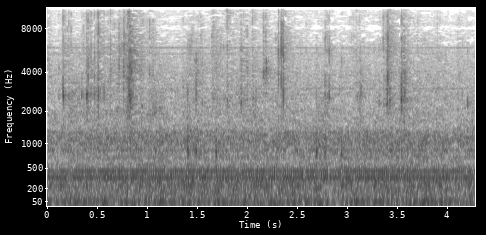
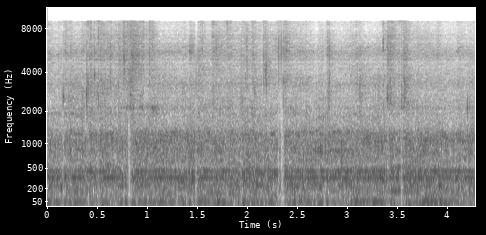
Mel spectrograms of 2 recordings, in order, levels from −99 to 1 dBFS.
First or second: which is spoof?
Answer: second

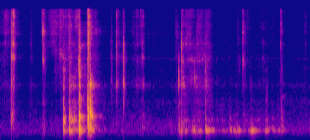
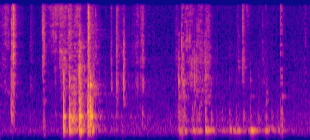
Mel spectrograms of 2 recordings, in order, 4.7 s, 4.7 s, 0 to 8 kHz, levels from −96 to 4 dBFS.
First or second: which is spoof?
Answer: first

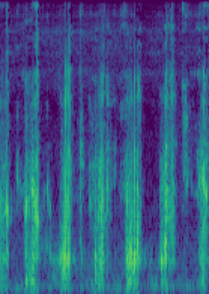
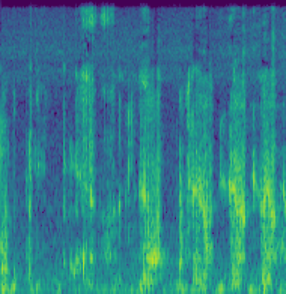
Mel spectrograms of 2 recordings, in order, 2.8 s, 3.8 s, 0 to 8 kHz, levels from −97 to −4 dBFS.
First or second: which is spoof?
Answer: first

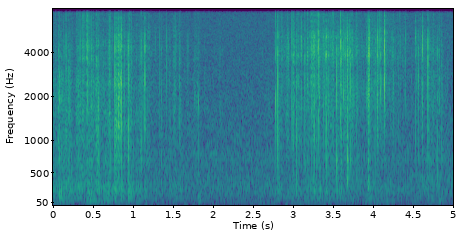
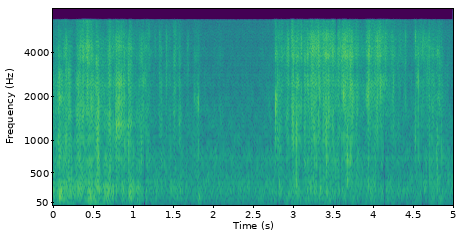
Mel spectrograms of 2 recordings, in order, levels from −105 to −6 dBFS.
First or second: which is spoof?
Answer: second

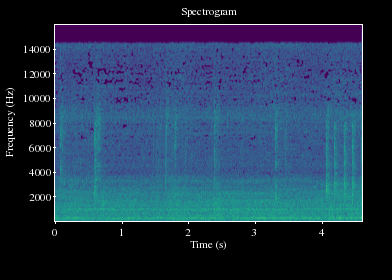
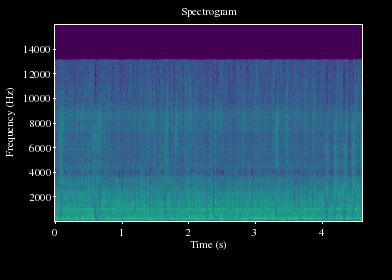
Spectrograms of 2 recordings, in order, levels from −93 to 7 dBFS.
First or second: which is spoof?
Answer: second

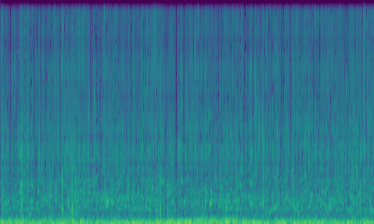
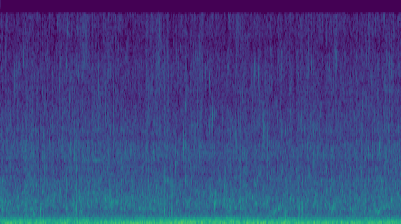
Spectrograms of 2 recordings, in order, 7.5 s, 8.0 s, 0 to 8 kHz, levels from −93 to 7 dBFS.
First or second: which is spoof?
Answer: first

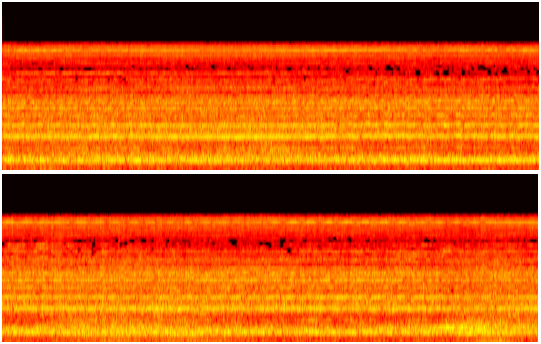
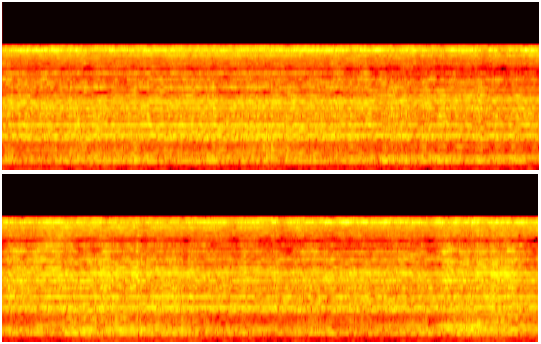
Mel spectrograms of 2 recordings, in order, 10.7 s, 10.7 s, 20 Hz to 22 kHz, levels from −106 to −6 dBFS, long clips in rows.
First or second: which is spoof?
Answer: second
